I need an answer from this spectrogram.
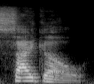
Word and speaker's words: Psycho: video store oh it's psycho the P is silent dummy and it's actually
